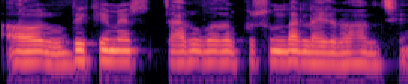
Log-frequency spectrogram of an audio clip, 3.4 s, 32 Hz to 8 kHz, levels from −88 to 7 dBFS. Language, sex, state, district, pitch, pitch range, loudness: Maithili, female, Bihar, Darbhanga, 140 Hz, 135-145 Hz, -26 LUFS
